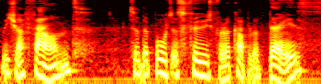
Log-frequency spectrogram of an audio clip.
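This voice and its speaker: The voice has a dark, mellow tone with vocal fry and a fairly slow pace. The recording is very clean, with a silent background. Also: woman. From Vienna, Austria. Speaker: Holocaust survivor. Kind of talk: interview answer.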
